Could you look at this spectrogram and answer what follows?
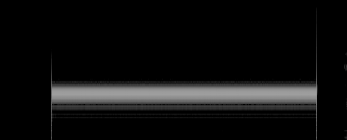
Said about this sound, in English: Hello? What's beeping? Hello?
